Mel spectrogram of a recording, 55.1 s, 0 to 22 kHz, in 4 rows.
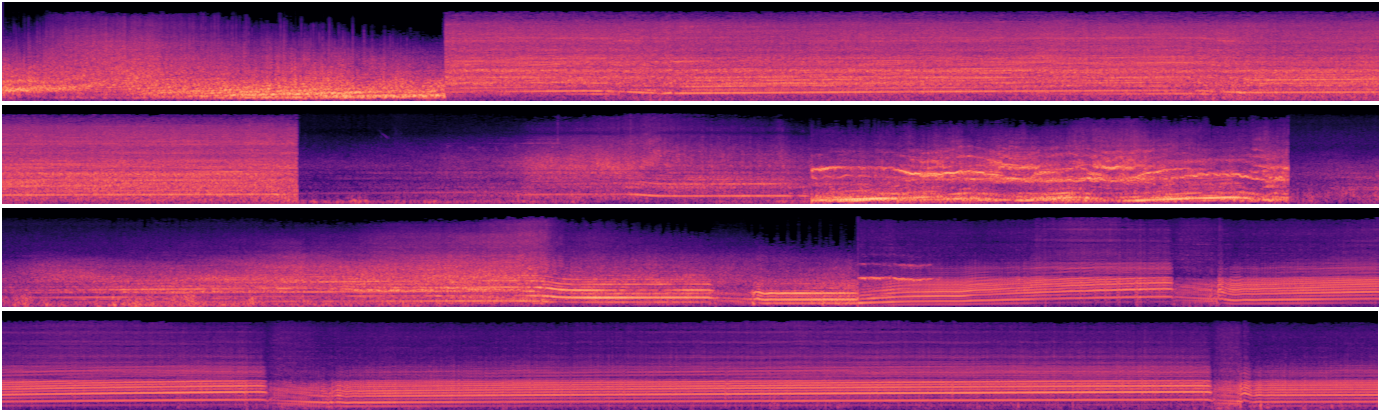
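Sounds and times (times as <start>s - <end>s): sports car accelerating: 0.0s - 55.0s
tyres squealing: 21.9s - 26.7s.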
